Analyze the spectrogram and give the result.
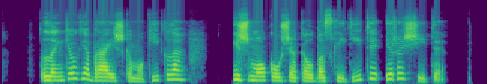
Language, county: Lithuanian, Šiauliai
